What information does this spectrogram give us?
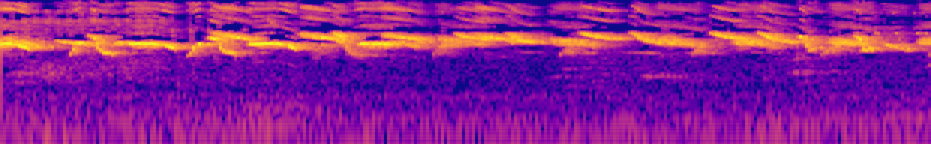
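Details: Morning song of a Chinese hwamei: a fast, unbroken stream of loud, twisting, slightly harsh whistled notes, tumbling on without pause.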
